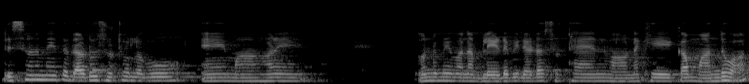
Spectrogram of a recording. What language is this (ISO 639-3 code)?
snd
